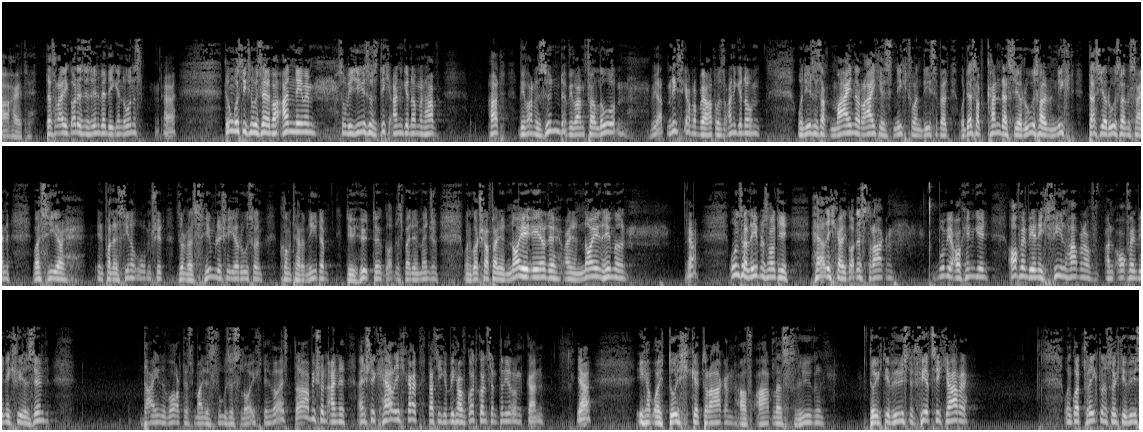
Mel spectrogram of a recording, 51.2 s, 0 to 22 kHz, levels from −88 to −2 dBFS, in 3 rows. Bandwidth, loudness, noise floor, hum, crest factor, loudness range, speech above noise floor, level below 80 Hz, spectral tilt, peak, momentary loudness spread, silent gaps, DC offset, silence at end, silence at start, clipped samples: 8.4 kHz; -24 LUFS; -58 dBFS; none; 24 dB; 7 LU; 34 dB; -46 dBFS; -5.5 dB/octave; -2 dBFS; 12 LU; none; under 0.1%; 0 s; 0 s; under 0.1%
